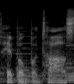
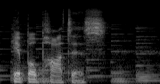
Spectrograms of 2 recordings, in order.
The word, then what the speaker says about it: Hippopotas: And yes, that is act that is the actual pronunciation of hippopotas, not hippopotus.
